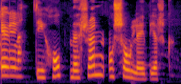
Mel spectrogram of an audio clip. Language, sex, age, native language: Icelandic, female, 11, Icelandic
